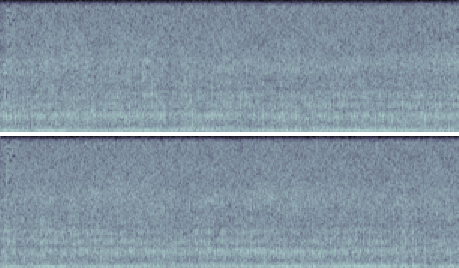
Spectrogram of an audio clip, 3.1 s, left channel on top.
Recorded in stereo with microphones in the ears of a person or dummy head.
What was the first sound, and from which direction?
Only background noise.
